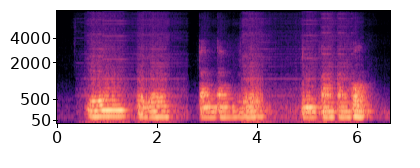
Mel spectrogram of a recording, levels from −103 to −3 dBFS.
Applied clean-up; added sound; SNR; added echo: neural separator model SepFormer DNS4.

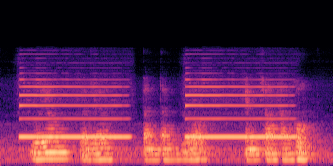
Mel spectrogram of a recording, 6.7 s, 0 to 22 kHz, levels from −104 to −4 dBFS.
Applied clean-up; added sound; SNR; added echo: none; Wind instrument, woodwind instrument; -1 dB; reverberation time 0.8 s.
